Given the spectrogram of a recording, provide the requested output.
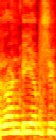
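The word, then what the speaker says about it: Run-DMC: मिला था, और आज रन DMC को लेजेंडरी क्रू मानते हैं हिप हॉप में। और इस ग्रुप का प्रोनाउंसिएशन ऐसा ही है, तो कमेंट सेक्शन में मस्ती नहीं। ये भी सही है।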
